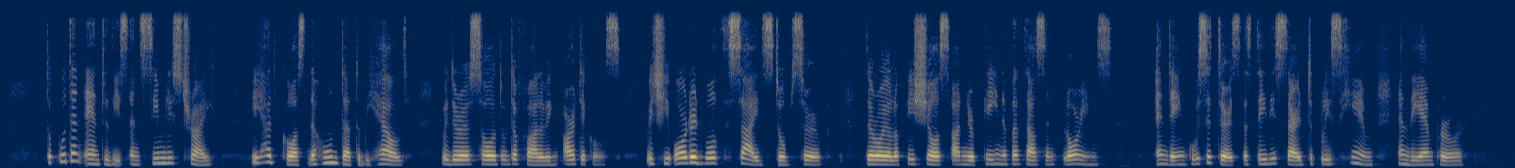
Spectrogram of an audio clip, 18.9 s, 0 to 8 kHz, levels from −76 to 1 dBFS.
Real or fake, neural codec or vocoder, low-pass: fake; codec, 24 kHz, 0.9 kbps, DualCodec; 7.2 kHz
